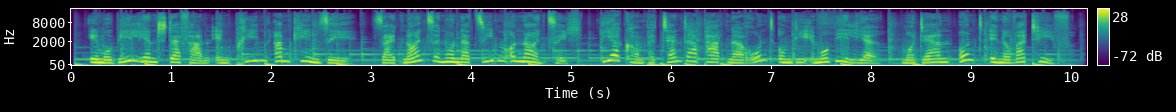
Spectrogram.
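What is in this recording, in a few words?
german real estate, Female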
